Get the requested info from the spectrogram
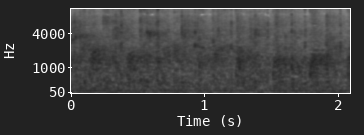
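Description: Audience applauding, many hands clapping together without a break.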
